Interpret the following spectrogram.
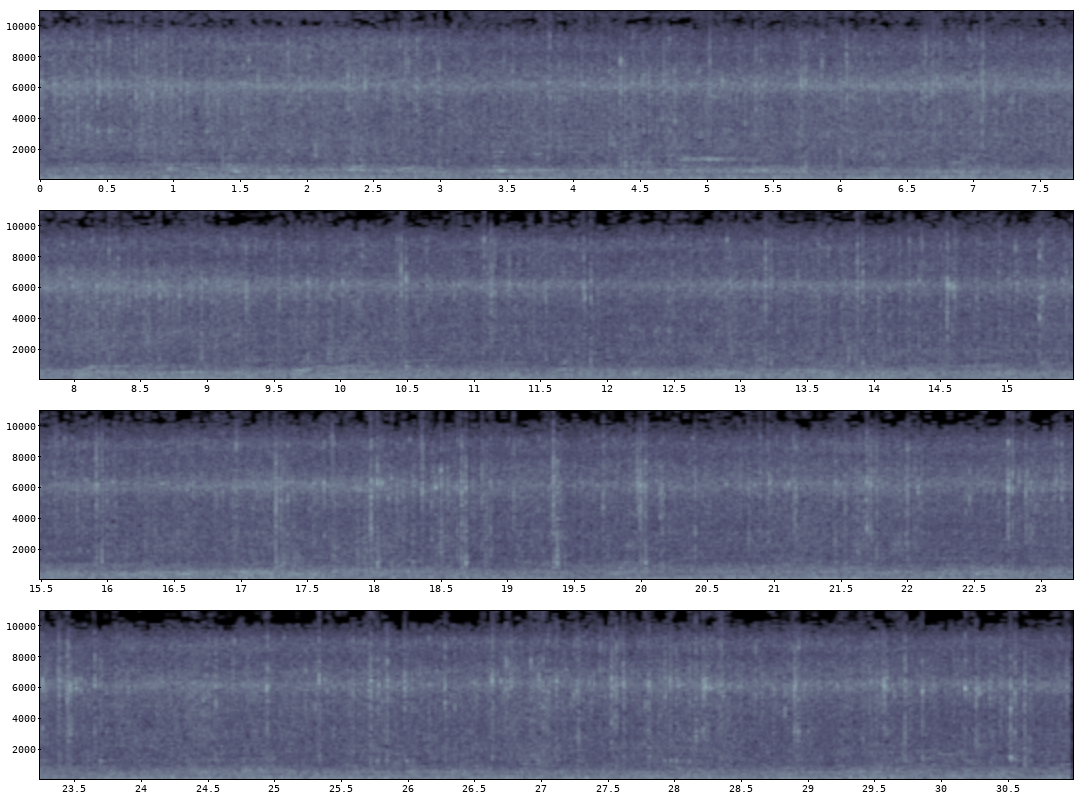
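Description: Many LEGO Great Ball Contraption modules running at once: a steady dense rattle and clatter of small plastic balls tumbling through Technic lifts and chutes, with motors and gears running and many scattered sharp clicks.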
